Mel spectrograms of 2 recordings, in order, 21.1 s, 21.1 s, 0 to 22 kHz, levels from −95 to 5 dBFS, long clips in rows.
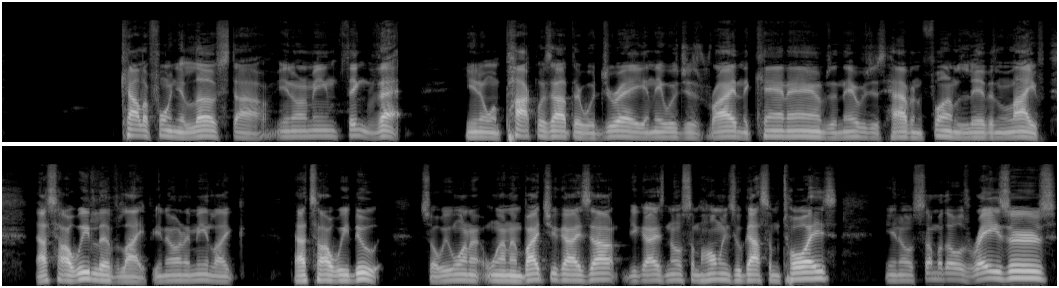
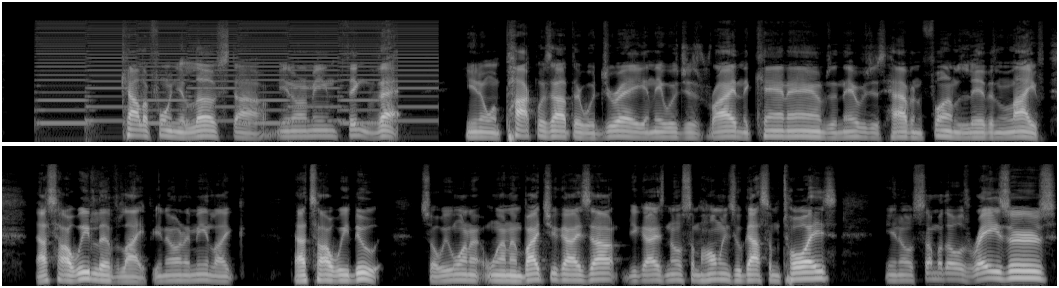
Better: first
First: none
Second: siren; faint; until 4.5 s; peak 15 dB below the speech

